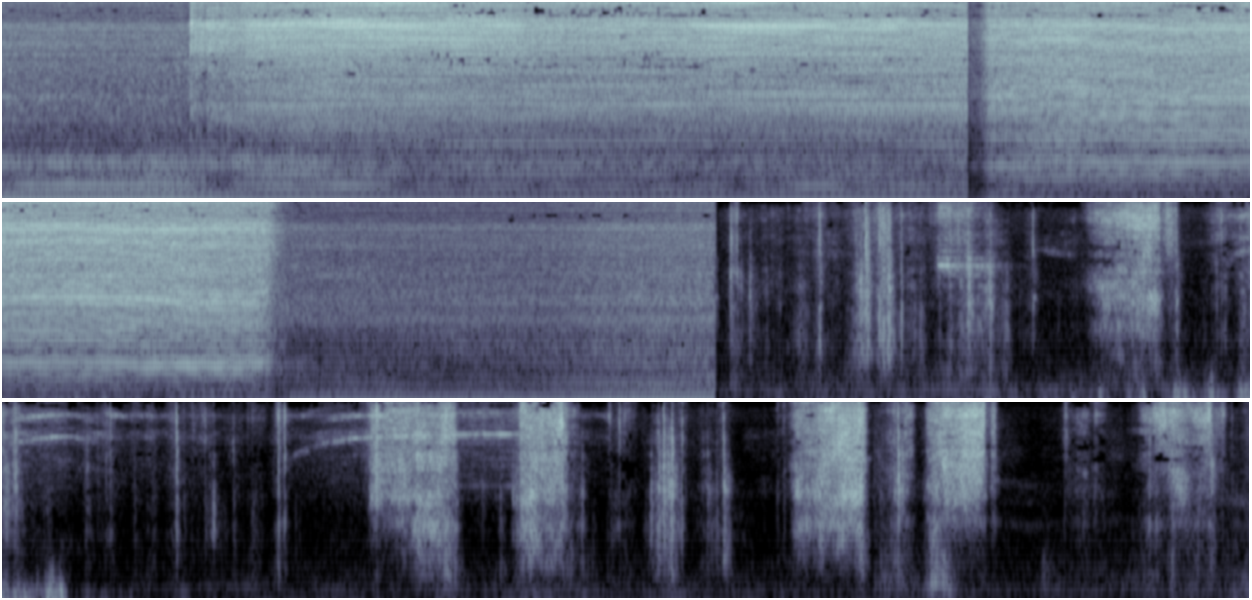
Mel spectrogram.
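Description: DeWalt bench grinder running, then grinding a leaf-spring steel katana blade against its wheel in a loud, continuous rasp that breaks off briefly about seven seconds in and ends about eleven seconds in, leaving the motor running alone. About halfway through, short sharp swishes and rustles follow as the sharpened blade slices through sheets of paper.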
